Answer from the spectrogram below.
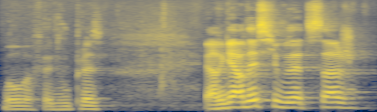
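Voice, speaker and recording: Excitable French man opening cards. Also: a little high, a little fast. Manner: excitable, swears, shouts when thrilled. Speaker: card-opening youtuber. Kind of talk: casual unboxing chat.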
